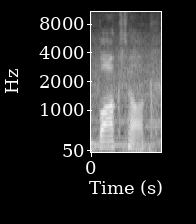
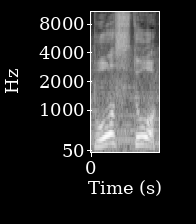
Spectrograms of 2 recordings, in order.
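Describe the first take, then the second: First: The middle consonant is a K sound. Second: The middle consonant is an S sound. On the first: It is read as English letters. "if you read that in English, it just says Boktok" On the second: It is read as Cyrillic letters. "Excuse my pronunciation"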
